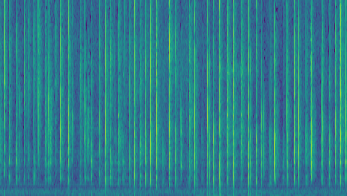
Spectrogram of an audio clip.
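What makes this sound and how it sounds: Long nails tap rapidly on the buttons and hollow case of a small white plastic LED remote with coloured buttons, held in the hand. Dozens of quick, dry, bright clicks follow in an uneven stream, each dying away instantly with no ring. A faint low hum sits underneath in the second half.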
